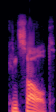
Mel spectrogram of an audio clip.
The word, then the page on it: consult: American English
